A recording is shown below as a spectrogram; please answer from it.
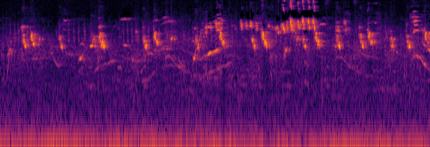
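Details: In India, a huge wintering flock of migrant common starlings chatters together, with overlapping high whistles, sliding squeals, clicks and rattles running on without pause and no other clear sounds behind them.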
